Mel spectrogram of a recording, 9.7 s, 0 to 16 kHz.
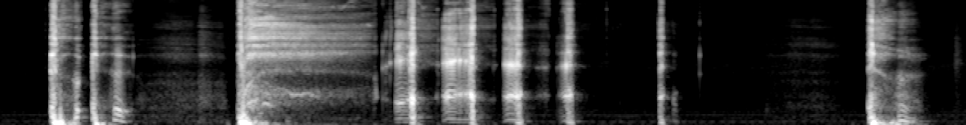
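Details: Coughs from a 10-minute sound-effect compilation of different people coughing in different styles: several separate bursts, including one long, harsh expulsive cough and a throat clearing, in a quiet room.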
